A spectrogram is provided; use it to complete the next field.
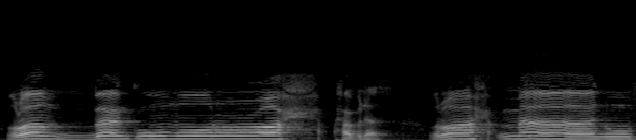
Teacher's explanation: ada lam syamsiah lamnya tidak dibunyikan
